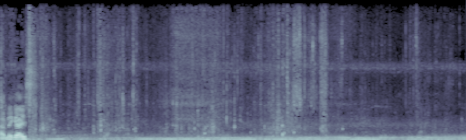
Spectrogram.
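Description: Shallow river water trickles over stones.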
